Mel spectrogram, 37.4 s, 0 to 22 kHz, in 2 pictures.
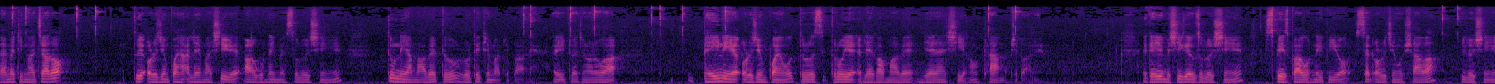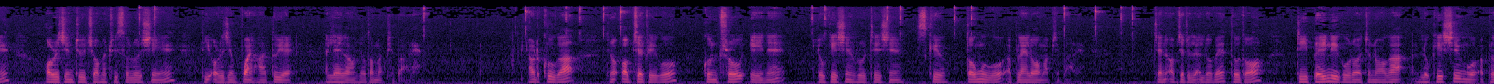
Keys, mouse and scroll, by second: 0.2 click, 0.7 scroll up 1, 1.0 shift+middle click, 3.2 r, 6.9 scroll down 2, 7.2 shift+middle click, 8.2 click, 8.6 middle click, 12.4 middle click, 13.1 scroll up 1, 15.7 space, 23.6-24.2 scroll down 3, 24.0 middle click, 25.8 click, 26.3 shift+middle click, 27.0-27.5 scroll up 1, 27.8 ctrl+a, 32.0 middle click, 32.8 click, 35.7 ctrl+a.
